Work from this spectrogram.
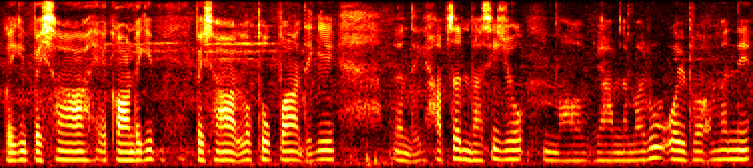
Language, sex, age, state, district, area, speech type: Manipuri, female, 30-45, Manipur, Imphal East, urban, spontaneous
